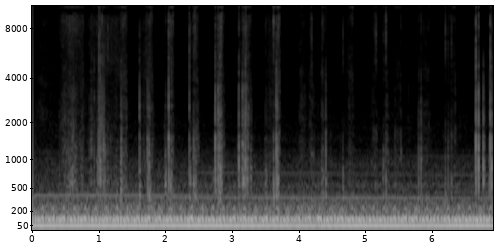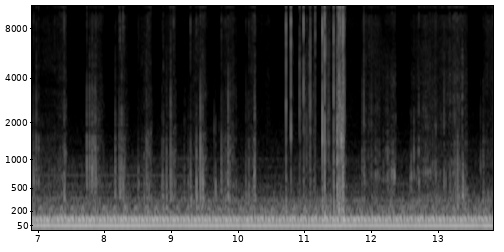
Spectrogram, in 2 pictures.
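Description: Long acrylic nails rapidly scratch and tap on the large, padded black leather seat backrest of a Charger Hellcat, with its embossed SRT logo, and run along its stitched seams. The result is a quick, uneven stream of short, crisp taps and scrapes over a steady low hum.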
